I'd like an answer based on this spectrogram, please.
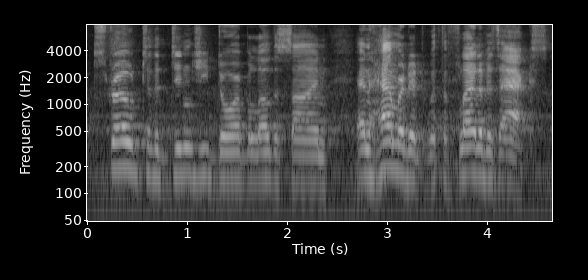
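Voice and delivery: ordinary delivery, nothing marked

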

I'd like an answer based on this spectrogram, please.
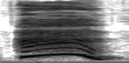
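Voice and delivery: high-pitched cry of shock; startled scream. Acted. Onlooker reacts to the hypnotic illusion, startled scream. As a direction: scream out in alarm.

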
